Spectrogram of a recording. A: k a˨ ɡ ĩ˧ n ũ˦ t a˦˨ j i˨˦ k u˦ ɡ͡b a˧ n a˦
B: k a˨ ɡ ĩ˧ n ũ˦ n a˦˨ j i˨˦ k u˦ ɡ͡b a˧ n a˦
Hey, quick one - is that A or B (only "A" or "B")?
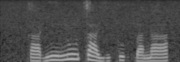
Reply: A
